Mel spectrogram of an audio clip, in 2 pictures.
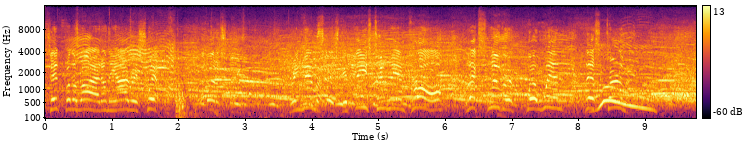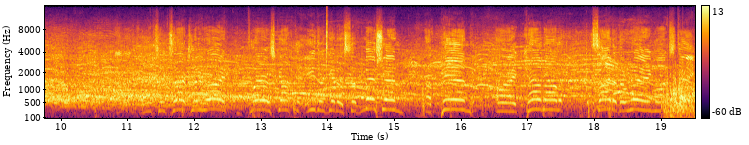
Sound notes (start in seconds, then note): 8.6 Ric howling; 8.6 crowd howling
